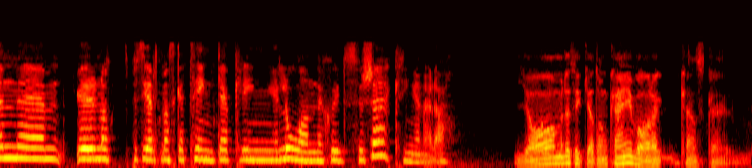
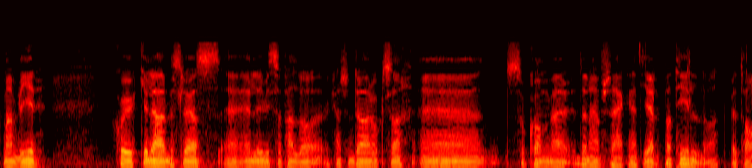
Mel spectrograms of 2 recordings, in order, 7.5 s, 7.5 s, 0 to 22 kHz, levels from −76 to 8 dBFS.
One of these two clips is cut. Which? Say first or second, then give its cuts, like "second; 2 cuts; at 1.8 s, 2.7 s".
first; 3 cuts; at 1.3 s, 2.3 s, 6.6 s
